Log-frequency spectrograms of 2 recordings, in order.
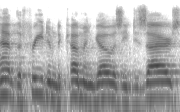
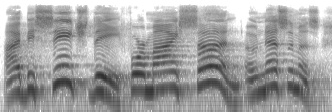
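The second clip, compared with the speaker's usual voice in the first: slow, raised, fervent plea; appealing; 5 semitones higher, 5 dB louder, slower than usual. Acted. Paul appealing to Philemon for Onesimus, fervent plea. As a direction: plead slowly for a son. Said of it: "He's appealing".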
